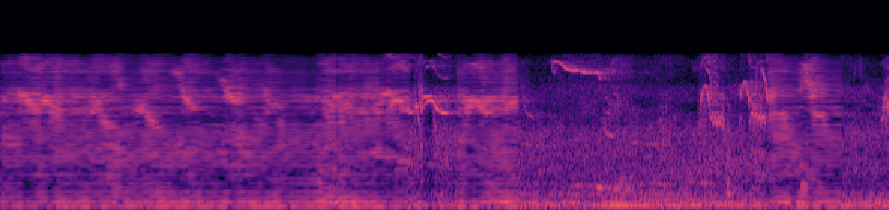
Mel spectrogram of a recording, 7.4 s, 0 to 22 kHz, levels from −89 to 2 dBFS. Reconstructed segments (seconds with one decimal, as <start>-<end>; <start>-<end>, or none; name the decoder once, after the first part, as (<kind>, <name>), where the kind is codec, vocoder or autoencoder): 0.0-3.4 (vocoder, HiFi-GAN); 3.8-4.3; 6.4-7.0

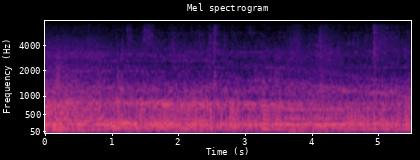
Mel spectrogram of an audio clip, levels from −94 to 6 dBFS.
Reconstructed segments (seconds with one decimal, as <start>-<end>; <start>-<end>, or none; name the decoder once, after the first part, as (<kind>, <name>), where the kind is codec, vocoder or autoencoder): 0.9-3.6 (vocoder, HiFi-GAN); 4.5-5.5

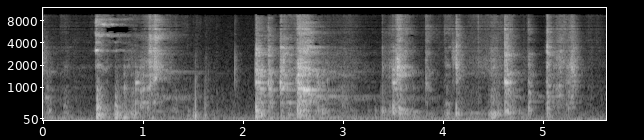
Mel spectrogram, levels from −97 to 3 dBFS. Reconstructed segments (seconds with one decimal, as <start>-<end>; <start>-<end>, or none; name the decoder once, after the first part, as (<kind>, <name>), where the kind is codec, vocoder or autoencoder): 0.0-1.4 (autoencoder, DAC-VAE); 2.3-5.6

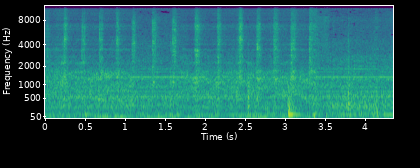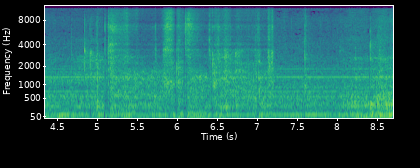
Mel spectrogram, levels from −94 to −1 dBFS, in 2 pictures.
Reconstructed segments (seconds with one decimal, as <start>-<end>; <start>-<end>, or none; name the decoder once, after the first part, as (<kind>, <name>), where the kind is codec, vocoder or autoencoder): 0.0-1.1 (codec, SNAC); 1.7-3.4; 5.1-7.2

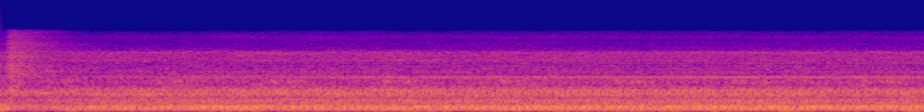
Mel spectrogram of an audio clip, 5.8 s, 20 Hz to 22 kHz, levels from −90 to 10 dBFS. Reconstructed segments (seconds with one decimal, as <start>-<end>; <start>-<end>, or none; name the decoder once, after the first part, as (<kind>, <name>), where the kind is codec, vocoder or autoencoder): 0.0-3.5 (codec, DAC); 4.6-5.8

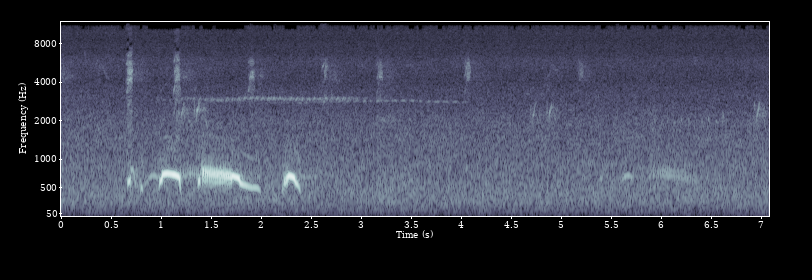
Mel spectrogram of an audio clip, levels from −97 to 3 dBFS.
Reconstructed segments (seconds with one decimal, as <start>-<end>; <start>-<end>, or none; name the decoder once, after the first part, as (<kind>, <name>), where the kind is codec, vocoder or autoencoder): none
